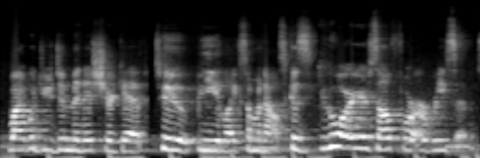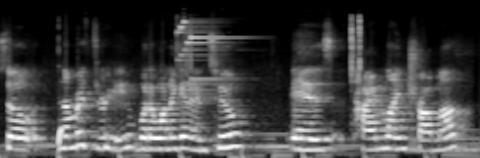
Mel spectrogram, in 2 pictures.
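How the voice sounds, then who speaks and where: A young woman giving a casual motivational talk straight to her viewers, earnest and full of "like" fillers, her voice a bit worn and sniffly. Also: sits high. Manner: earnest, frequent "like" fillers, direct address. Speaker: self-help content creator. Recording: echoey room with faint music.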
